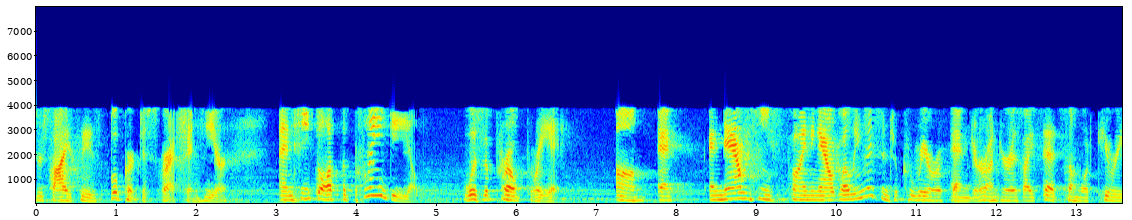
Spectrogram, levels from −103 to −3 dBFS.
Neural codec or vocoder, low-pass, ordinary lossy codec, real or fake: codec, 16 kHz, 2 kbps, X-Codec, HuBERT features, trained on balanced general audio; 7.2 kHz; AAC, 16 kbps; fake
